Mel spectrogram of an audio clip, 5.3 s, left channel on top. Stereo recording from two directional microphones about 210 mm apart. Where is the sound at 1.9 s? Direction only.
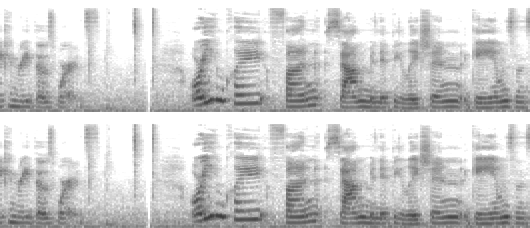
15° left (ahead or behind).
